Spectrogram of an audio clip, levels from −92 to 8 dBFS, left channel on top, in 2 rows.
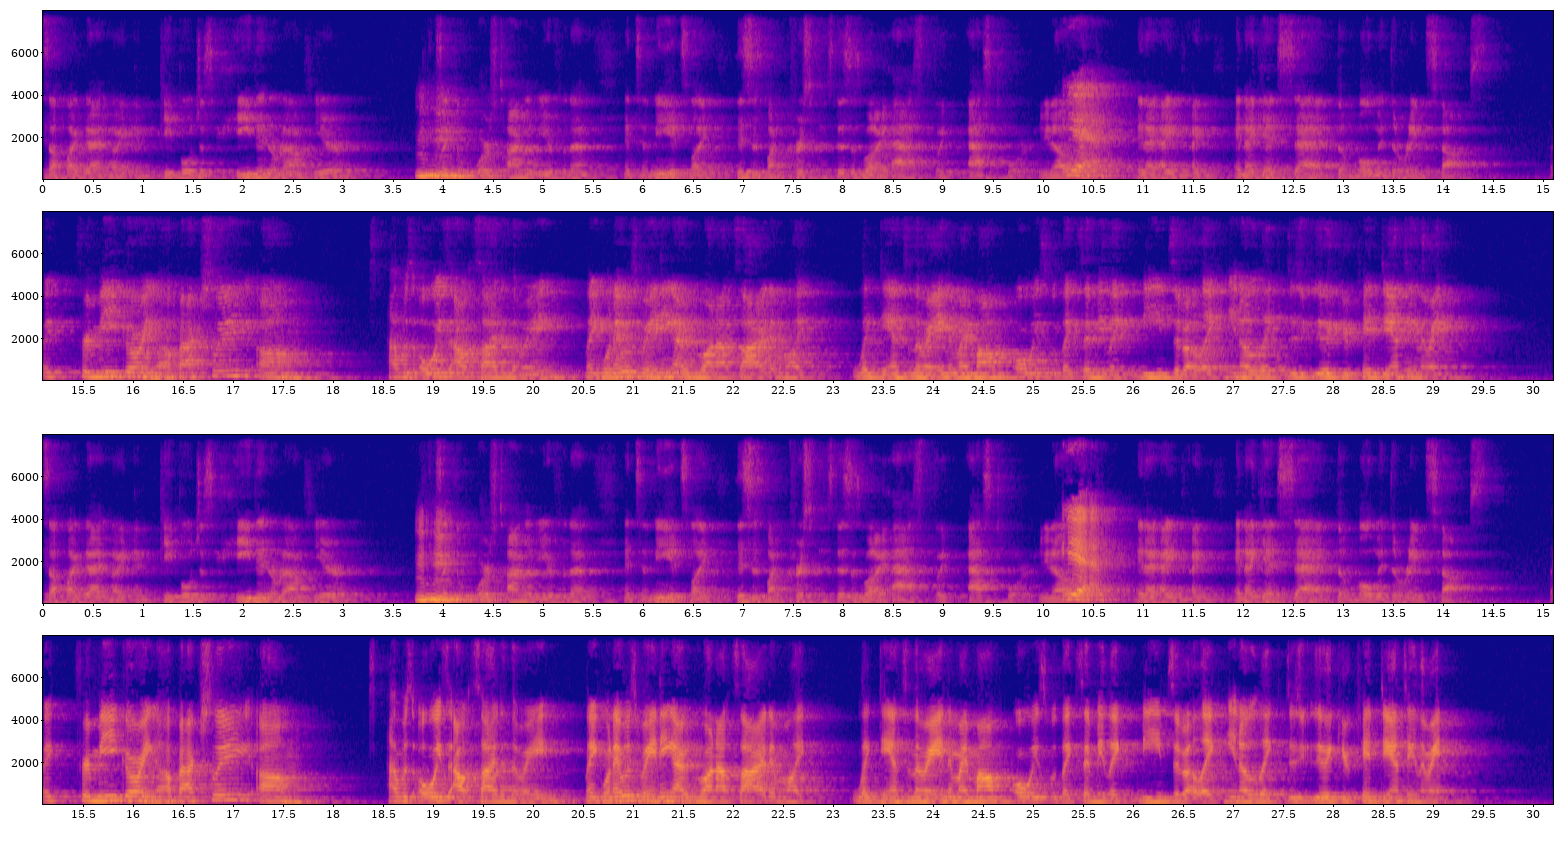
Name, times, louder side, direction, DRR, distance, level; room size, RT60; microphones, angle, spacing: voice 1, 0.0-3.0 4.0-5.5 5.8-10.5 10.9-14.4, right 1 dB, 10° right, 3 dB, 0.8 m, -35 dB
voice 2, 3.7-4.2 10.2-10.6 15.1-17.7 18.6-20.3 20.5-22.7 23.2-29.1, right 3 dB, 60° right, 8 dB, 0.8 m, -24 dB
14.0 x 5.6 x 5.1 m, 1.3 s
head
